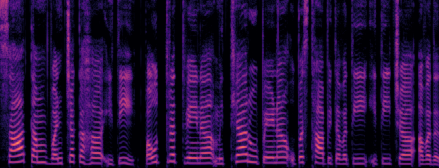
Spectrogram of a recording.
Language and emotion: Sanskrit, neutral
